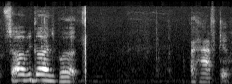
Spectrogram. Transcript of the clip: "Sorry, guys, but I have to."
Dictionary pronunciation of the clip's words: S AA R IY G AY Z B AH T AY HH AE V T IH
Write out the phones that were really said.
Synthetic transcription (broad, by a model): S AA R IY G AY Z B AH T AY HH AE F T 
